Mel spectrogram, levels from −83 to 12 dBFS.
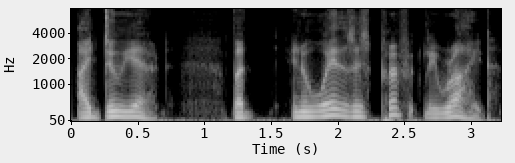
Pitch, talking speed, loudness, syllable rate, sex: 130 Hz, 205 wpm, -17 LUFS, 5.8 syllables/s, male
